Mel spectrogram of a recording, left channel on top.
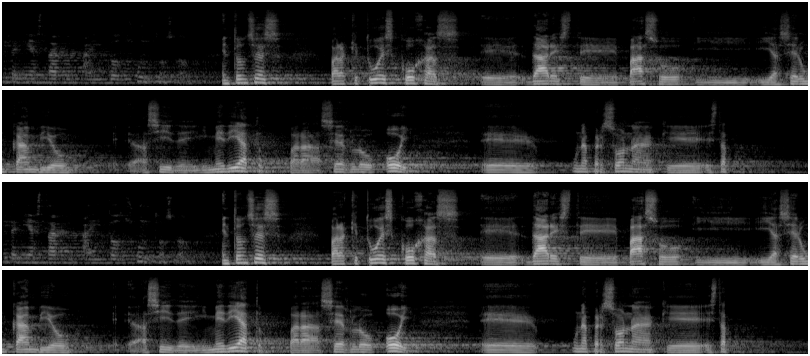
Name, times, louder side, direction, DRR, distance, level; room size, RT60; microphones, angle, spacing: voice 1, 0.0-2.2, right 1 dB, 50° right, 1 dB, 3.3 m, -46 dB
voice 2, 2.2-2.8 3.3-8.8 9.3-12.2 12.8-13.4 13.8-15.4, right 2 dB, 20° right, 14 dB, 0.7 m, -29 dB
26.0 x 19.5 x 8.9 m, 2.7 s
head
